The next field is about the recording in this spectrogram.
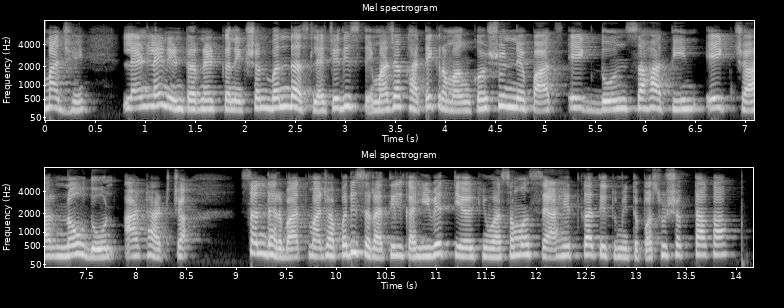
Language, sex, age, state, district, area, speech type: Marathi, female, 30-45, Maharashtra, Amravati, rural, read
